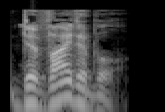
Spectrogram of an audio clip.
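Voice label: "dividable", British English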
